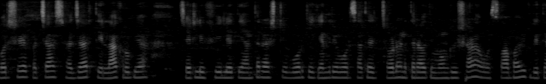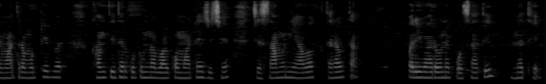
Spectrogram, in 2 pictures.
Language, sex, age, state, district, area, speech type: Gujarati, male, 18-30, Gujarat, Rajkot, urban, spontaneous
